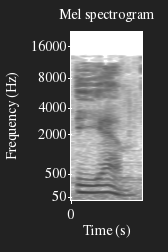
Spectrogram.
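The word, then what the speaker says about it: Eyam: of a small English village called em pronounced em nestled in the rolling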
